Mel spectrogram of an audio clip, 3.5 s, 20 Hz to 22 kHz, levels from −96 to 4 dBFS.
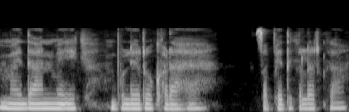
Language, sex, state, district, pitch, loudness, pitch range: Hindi, female, Chhattisgarh, Bastar, 165 Hz, -21 LUFS, 160-170 Hz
